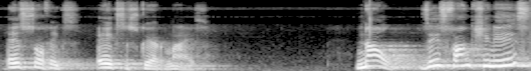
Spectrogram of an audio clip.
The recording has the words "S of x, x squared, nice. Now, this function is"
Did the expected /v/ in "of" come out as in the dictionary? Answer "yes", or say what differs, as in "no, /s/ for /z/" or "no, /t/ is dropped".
no, /f/ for /v/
